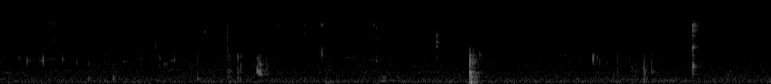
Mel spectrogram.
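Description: Soft chewing and wet mouth sounds of a person eating sticky glutinous-rice cake, with a few sharp clicks, the loudest about halfway through.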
